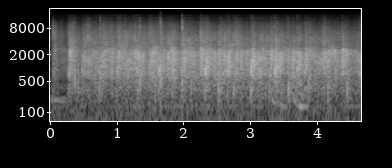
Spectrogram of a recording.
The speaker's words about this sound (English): And I'd like to give a round of applause to the planet and everyone looking for a home upon it.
